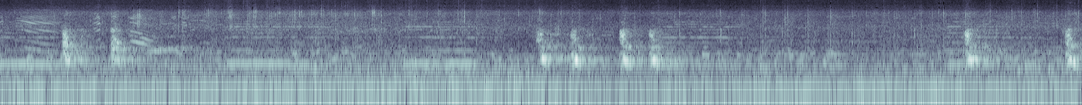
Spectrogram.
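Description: A dog barking in short bursts: twice about a second in, four times a little past the middle, and once near the end, over steady background noise.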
